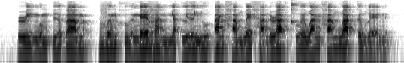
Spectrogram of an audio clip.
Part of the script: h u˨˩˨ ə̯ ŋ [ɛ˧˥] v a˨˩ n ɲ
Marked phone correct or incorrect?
correct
